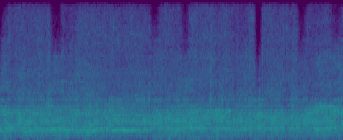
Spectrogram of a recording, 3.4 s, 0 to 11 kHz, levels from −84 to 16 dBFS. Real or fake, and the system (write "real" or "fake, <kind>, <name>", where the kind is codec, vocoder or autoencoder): fake, codec, SNAC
